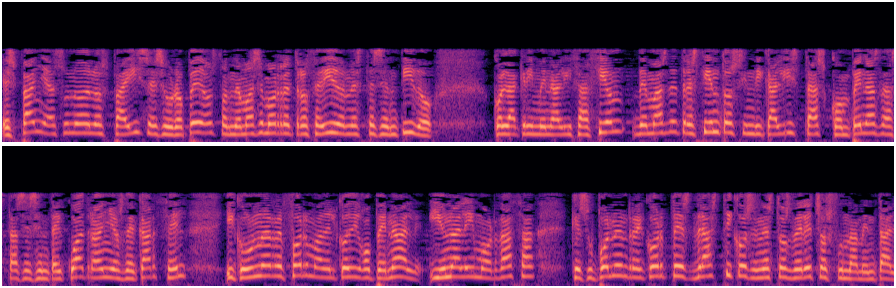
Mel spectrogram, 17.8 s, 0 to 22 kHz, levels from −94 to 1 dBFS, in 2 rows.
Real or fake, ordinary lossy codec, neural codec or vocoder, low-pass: real; none; none; 5.4 kHz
